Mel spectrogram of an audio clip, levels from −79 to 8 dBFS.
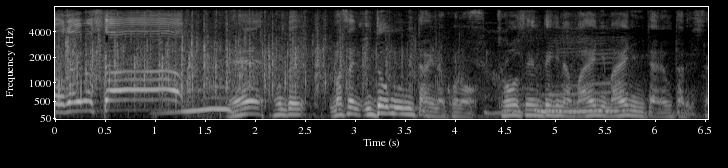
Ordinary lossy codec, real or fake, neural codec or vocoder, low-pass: none; real; none; 7.2 kHz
